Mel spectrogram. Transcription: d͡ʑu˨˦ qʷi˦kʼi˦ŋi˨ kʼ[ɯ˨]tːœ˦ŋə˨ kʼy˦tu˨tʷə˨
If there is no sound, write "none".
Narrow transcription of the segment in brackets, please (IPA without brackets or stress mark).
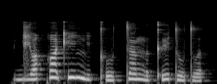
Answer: u˨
